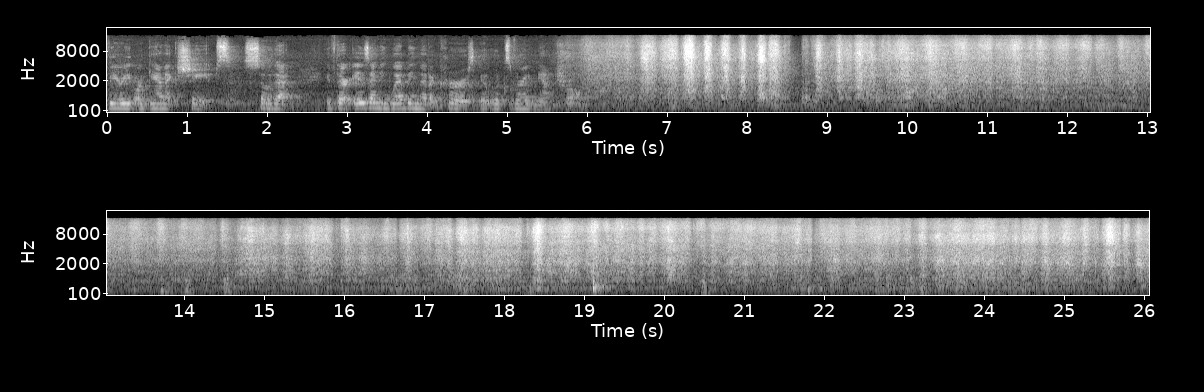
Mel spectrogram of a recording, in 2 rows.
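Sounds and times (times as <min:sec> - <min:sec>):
cloth and sponge rubbing wall: 0:05.7 - 0:26.0.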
